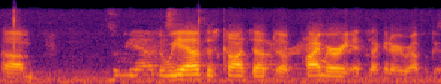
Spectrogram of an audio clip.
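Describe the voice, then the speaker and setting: A man's fairly high voice is heard with noticeable background noise. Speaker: Microsoft support engineer giving a user group talk. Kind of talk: technical presentation. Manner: fast; excited.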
